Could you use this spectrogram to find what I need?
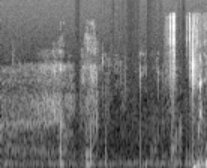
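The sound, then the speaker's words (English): Someone takes a quiet sip of a drink: soft wet mouth noises and small clicks, then a sharper gulp-like click near the end, with no talking. “Let me take a sip.”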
